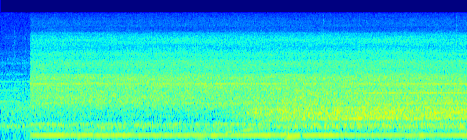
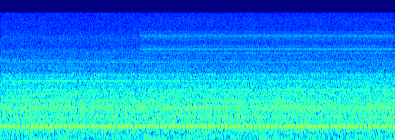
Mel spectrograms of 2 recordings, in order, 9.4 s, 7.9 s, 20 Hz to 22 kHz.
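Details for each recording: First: Stock Ender 3 V2 3D printer while printing, with the power-supply fan cutting in and the level rising to about 59 dB; steady airy rush with a louder whoosh and low hum; loud cooling fans. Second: Ender 3 Pro 3D printer after the Noctua fan upgrade, about 50 dB or roughly 10 dB quieter than stock, with the power supply now audible; low steady hiss, faint hum near 300 Hz and a thin whine; normal fan operation.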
